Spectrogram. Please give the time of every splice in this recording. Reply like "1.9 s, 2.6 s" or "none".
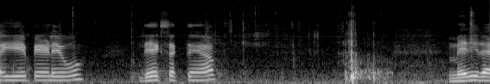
4.0 s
